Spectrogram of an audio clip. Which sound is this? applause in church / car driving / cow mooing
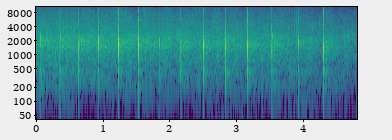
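applause in church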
